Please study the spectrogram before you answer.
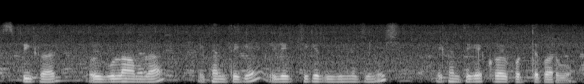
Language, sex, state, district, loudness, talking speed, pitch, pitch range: Bengali, male, Tripura, West Tripura, -19 LUFS, 135 wpm, 130 Hz, 125-135 Hz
